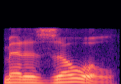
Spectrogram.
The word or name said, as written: metazoal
